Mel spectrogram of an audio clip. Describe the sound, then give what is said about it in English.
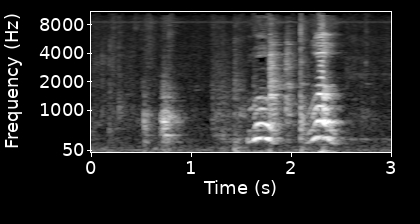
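A person imitates a dog barking, giving a few loud, harsh barks. The last two are the strongest, with a fainter sound before them. “Because the dog didn't bark next door, you're barking instead of the dog.”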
